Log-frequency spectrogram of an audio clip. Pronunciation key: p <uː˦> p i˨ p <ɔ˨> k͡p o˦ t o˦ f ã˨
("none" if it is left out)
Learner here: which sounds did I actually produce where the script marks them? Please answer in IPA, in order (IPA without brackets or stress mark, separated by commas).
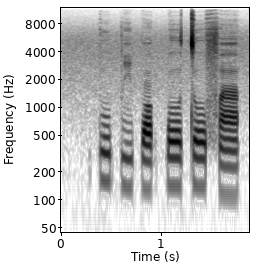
u˦, ɔ˨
